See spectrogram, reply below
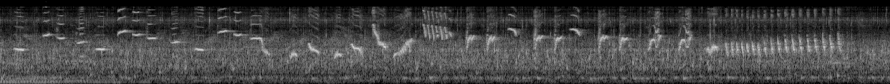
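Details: Greater green leafbird master song for training other birds: a rapid, varied run of high sweet whistles and slurred chirps, building into dense bursts of rising notes and ending in a fast, buzzy rattle.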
